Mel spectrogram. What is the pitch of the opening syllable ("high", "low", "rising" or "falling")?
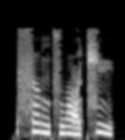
falling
